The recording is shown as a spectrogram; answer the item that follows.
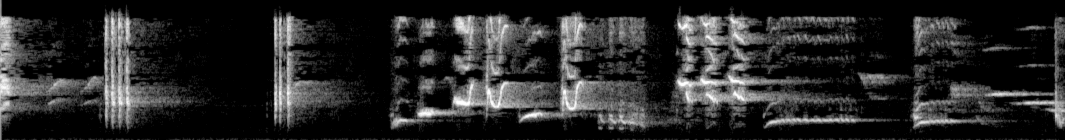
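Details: Energetic pygmy cupwing song opens with two harsh, buzzy bursts, then a rapid sequence of high whistled slurs and short trills. A longer level whistle and more sharp notes close the phrase.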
